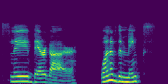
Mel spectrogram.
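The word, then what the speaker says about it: Sleih Beggey: Pronounced Sleighbergar.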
